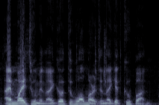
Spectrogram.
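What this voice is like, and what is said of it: Mock Russian-style accent, broken English. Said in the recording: “people who have that accent ... I honestly don't even know what accent we were doing ... most white women aren't Russian”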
